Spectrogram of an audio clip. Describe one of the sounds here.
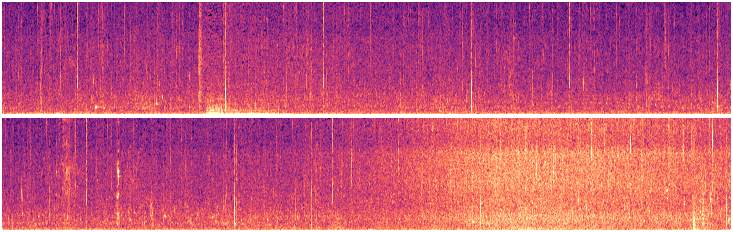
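Fire crackles and pops with sharp snaps.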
